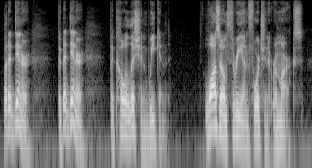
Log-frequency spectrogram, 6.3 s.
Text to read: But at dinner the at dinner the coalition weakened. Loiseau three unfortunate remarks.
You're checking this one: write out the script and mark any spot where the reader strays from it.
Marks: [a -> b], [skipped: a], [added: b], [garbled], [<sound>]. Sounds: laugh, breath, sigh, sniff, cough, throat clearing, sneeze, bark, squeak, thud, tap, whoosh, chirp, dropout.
But at dinner the at dinner the coalition weakened. Loiseau three unfortunate remarks.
